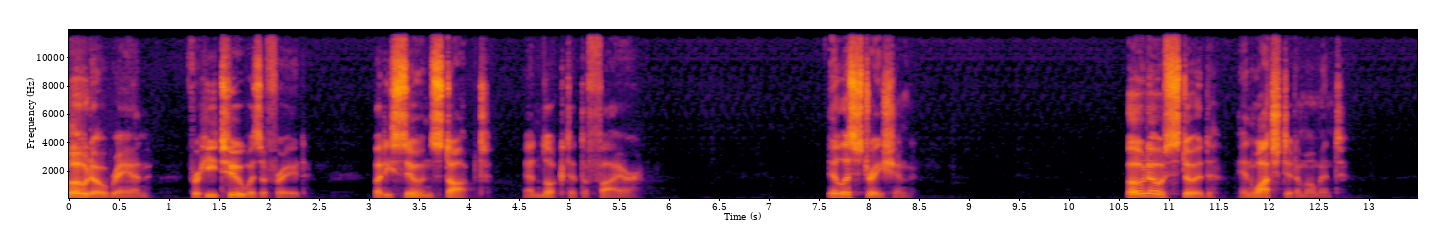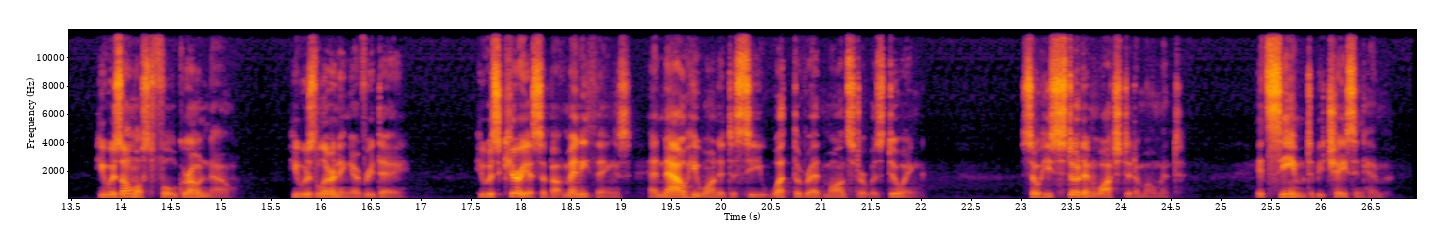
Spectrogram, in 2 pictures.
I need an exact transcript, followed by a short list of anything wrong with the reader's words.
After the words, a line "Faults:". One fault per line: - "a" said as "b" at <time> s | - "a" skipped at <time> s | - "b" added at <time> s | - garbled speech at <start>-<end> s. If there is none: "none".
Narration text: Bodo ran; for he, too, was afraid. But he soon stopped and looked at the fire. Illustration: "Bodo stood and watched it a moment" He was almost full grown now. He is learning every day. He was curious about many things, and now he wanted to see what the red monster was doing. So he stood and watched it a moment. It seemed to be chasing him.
Bodo ran; for he, too, was afraid. But he soon stopped and looked at the fire. Illustration: "Bodo stood and watched it a moment" He was almost full grown now. He was learning every day. He was curious about many things, and now he wanted to see what the red monster was doing. So he stood and watched it a moment. It seemed to be chasing him.
Faults:
- "is" said as "was" at 15.8 s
